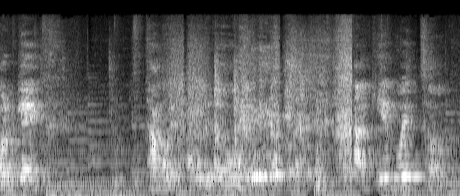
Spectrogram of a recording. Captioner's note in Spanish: risas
